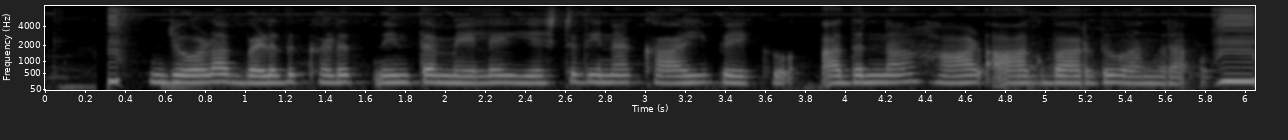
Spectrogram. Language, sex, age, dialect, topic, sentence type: Kannada, female, 31-35, Northeastern, agriculture, question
